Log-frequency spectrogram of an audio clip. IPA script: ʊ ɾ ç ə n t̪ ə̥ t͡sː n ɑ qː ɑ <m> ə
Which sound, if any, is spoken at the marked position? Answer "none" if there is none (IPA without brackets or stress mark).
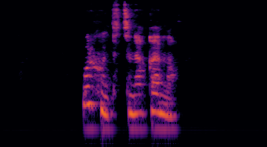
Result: m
